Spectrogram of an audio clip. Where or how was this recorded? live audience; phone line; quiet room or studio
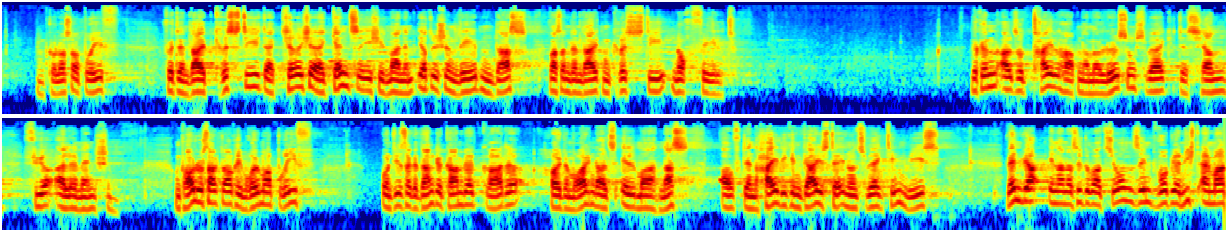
live audience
